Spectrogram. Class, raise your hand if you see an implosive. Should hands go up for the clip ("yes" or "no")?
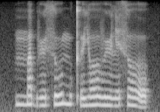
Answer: no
